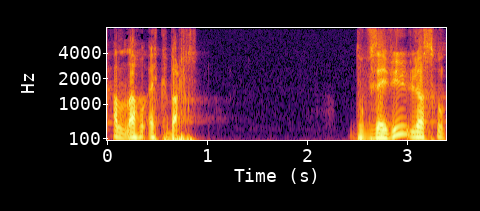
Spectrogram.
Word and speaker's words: Allahu Akbar: Il y en a qui disent Allahu Akbar dans le prononcer. Il n'y a pas de wa. Allahu Akbar. Donc Allahu Akbar.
